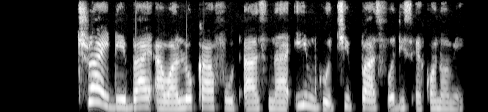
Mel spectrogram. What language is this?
Nigerian Pidgin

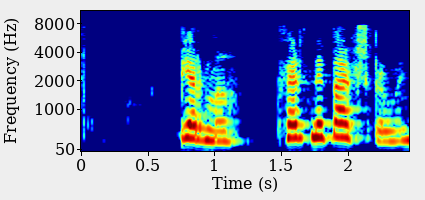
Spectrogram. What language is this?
Icelandic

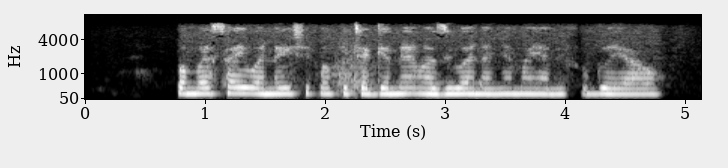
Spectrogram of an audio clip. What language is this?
Swahili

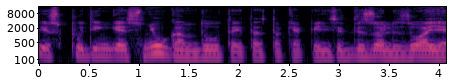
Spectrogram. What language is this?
Lithuanian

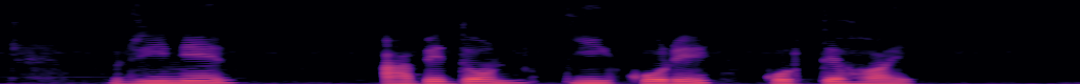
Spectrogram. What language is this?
Bangla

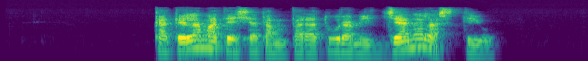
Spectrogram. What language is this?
Catalan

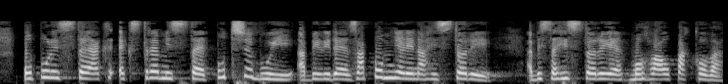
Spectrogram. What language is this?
Czech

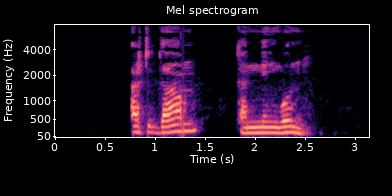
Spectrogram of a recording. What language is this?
Brahui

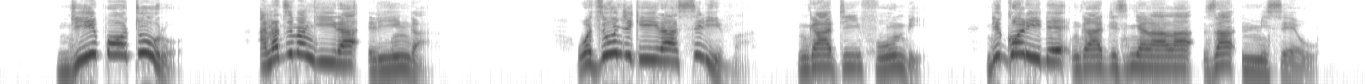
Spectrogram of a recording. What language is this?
Nyanja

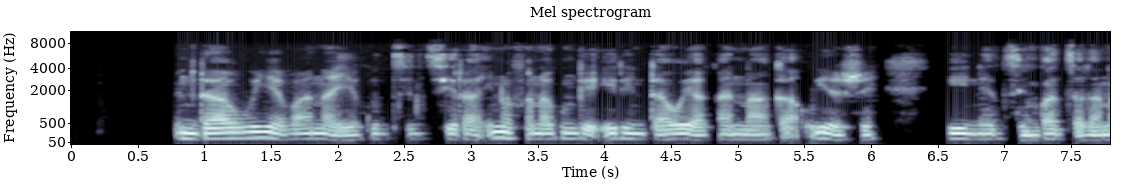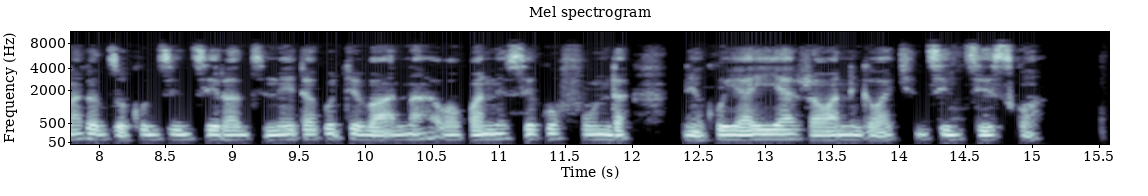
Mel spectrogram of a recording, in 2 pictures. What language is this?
Ndau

